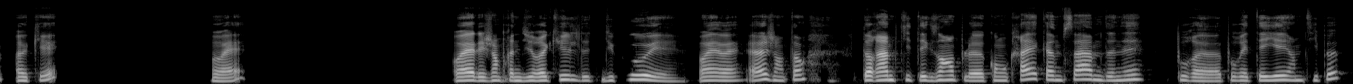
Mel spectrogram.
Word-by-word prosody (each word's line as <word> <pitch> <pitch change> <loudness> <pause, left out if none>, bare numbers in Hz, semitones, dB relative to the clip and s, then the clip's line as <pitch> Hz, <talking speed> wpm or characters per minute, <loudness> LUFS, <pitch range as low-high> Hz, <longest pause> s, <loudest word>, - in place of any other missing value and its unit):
OK. 180 +4 -2 1.5
Ouais. 160 - -1 2.1
Ouais, 180 +2 +7
les 175 -1 0
gens 185 +2 0
prennent 175 0 -1
du 175 +1 0
recul 185 +4 +1
d 180 -1 -5
du 180 - -6
coup 220 +4 +2
et 160 -7 -1 0.2
ouais, 175 - -1
ouais, 180 0 +1
ouais 210 +5 +2
j'entends. 215 +4 -3 0.5
Tu 200 - +4
aurais 195 -1 +4
un 205 +1 +8
petit 205 0 -8
exemple, 200 +1 +1
heu, 170 0 +3
concret 190 +8 0
comme 210 -4 0
ça 225 +2 +3
à - - +3
me 210 - 0
donner? 200 +5 -2 0.3
Pour, 190 -4 -4
heu, 155 -1 -1
pour 180 +1 -4
étayer 185 +3 +1
un 195 -1 -2
petit 190 0 -10
peu? 250 +8 -2
185 Hz, 155 wpm, -23 LUFS, 175-205 Hz, 2.1 s, un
